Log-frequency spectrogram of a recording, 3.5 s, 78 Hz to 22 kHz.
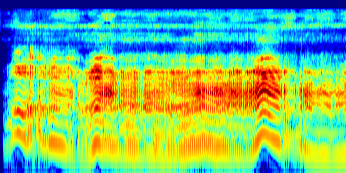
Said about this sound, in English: And you see coming out of the trees about 20 of these creatures. And they're these hairless rodent-like creatures about the size of a small dog. And they just make this constant, incessant growling noise.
